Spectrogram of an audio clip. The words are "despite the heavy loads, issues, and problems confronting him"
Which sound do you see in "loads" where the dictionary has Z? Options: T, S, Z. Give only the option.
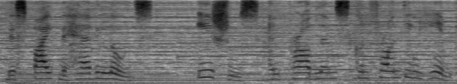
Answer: S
